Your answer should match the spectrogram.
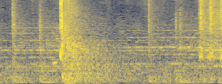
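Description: An agrupación musical, a marching band of bugles, cornets and drums, playing a processional march. Drum strokes fall steadily, with one heavy crashing hit a little after half a second in.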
